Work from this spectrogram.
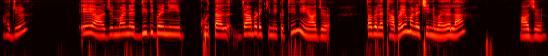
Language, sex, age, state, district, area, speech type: Nepali, female, 18-30, West Bengal, Darjeeling, rural, spontaneous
